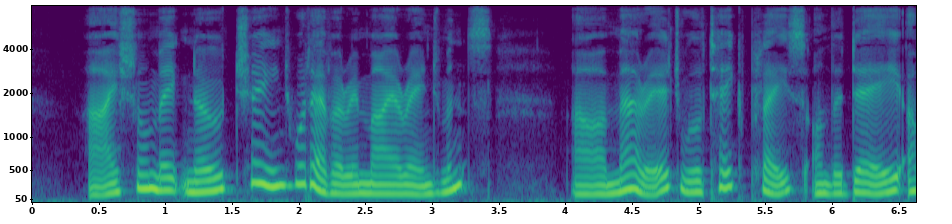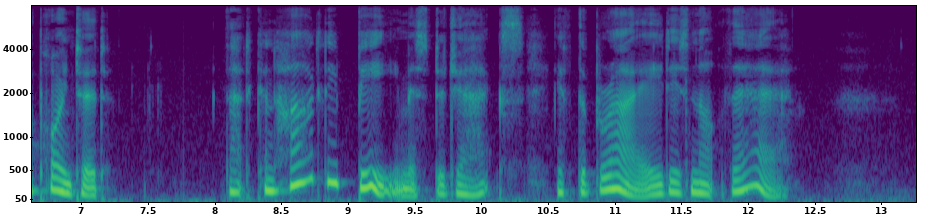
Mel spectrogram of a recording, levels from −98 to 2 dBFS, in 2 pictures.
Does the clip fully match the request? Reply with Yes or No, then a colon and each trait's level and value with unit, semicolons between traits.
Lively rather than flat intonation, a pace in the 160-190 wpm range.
No: wide, 6.9 semitones; slow, 135 wpm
